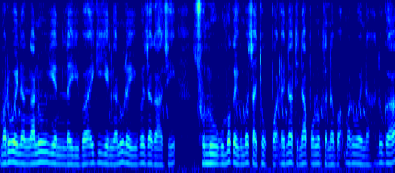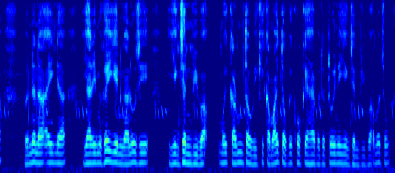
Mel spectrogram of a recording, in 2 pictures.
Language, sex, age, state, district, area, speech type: Manipuri, male, 45-60, Manipur, Kakching, rural, spontaneous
